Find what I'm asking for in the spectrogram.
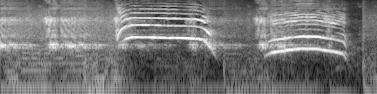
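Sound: scream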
